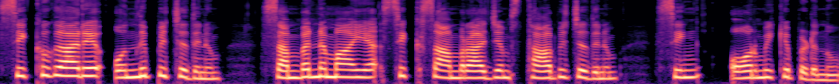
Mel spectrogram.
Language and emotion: Malayalam, neutral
